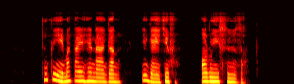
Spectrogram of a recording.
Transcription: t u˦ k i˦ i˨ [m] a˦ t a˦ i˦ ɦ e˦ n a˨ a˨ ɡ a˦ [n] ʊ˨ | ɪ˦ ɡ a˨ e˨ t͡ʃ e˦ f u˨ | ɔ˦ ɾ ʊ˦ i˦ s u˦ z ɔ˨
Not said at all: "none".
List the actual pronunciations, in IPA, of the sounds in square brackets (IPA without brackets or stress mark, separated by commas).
m, n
